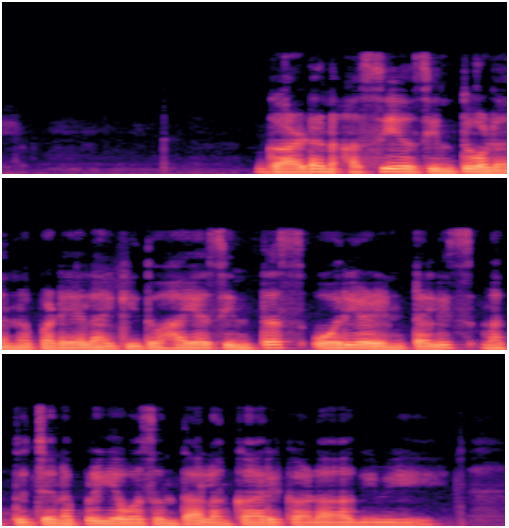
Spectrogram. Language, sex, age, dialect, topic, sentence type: Kannada, female, 31-35, Coastal/Dakshin, agriculture, statement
